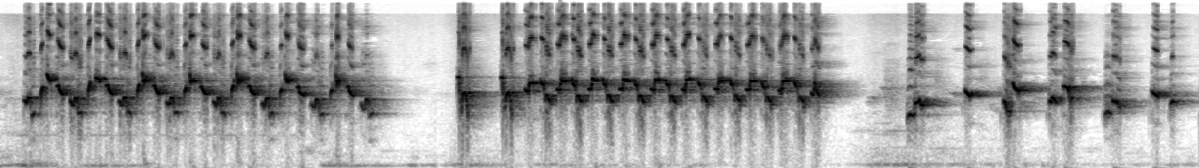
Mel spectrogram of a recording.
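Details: Yellow-vented bulbul lure recording: two fast chattering trills of wavering notes, each around three seconds, followed by a few separate bubbly whistled notes.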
